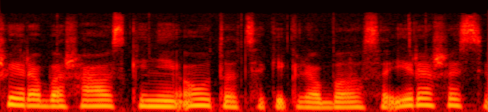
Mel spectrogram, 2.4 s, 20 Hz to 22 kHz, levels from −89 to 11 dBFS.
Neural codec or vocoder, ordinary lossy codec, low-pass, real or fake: none; MP3, 96 kbps; 14.4 kHz; real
